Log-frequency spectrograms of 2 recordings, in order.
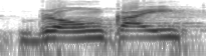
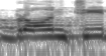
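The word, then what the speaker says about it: bronchi: passage, comma, trachea, comma, ब्रोंकाई, ब्रोंकाई बोलते हैं इसको, ब्रोंची नहीं बोलते, कभी ब्रोंची कर दो,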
